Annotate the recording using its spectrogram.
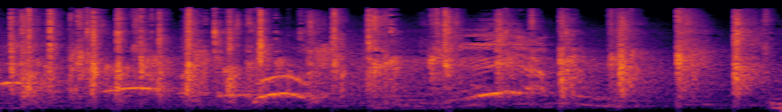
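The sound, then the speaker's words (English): A group of people at a worship gathering applauds to welcome first-time visitors, with a dense, steady patter of hand claps that lasts throughout. Voices call out over the clapping, fairly loud. “Hey, give me a hand clap.”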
